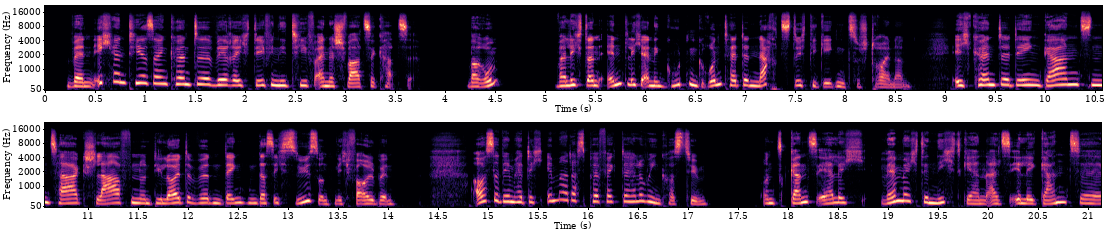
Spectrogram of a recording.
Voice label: Nat Stimme

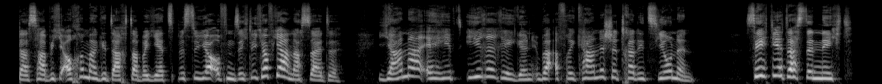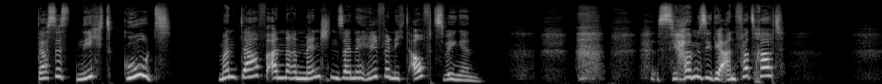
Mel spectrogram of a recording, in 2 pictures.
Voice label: Real Synchron Eingeschnappt

